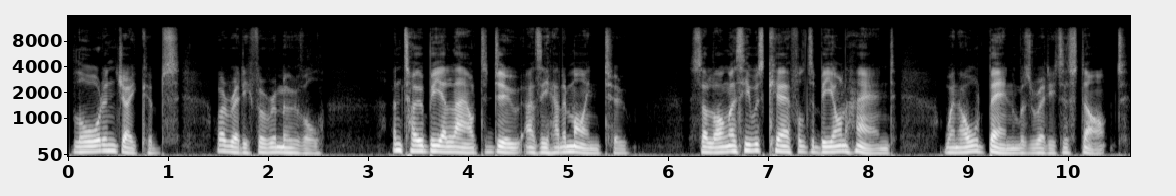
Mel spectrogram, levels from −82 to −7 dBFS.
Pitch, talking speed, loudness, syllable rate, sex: 115 Hz, 200 wpm, -18 LUFS, 5.4 syllables/s, male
